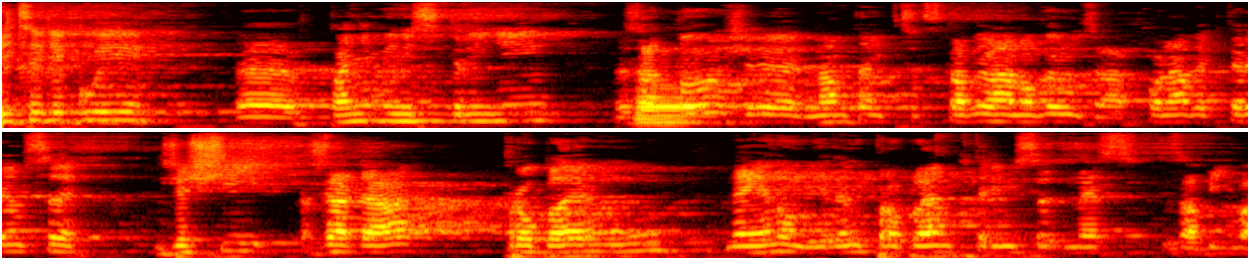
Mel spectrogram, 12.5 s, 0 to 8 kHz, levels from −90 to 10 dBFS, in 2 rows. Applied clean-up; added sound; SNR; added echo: classical method WPE with log-MMSE.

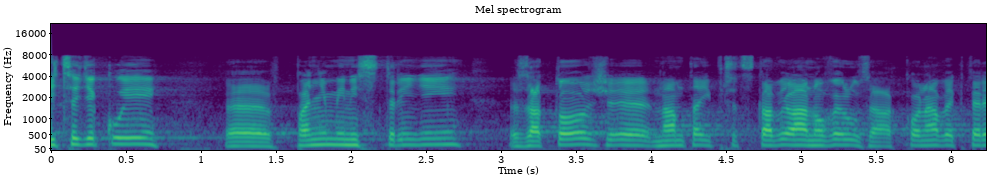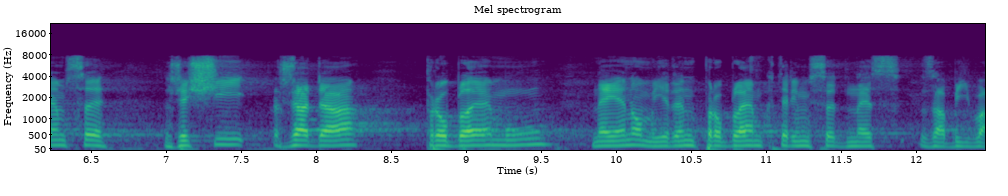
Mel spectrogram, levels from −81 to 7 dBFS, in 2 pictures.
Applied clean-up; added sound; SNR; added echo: none; none; none; none.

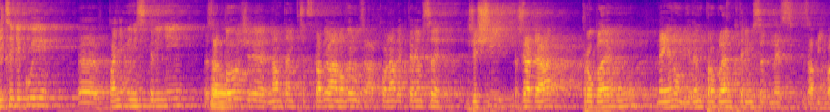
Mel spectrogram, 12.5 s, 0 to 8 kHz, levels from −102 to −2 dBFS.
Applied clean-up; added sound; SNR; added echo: neural separator model SepFormer DNS4.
